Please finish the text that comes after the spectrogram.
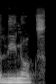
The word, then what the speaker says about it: Linux: know hello my name is and I pronounce Linux Linux that was played around that I originally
